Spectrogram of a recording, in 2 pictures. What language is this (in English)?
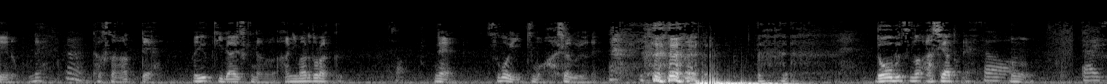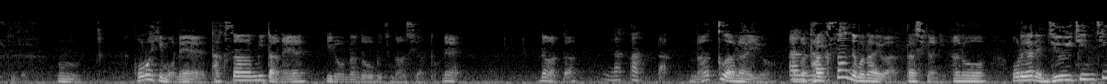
Japanese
